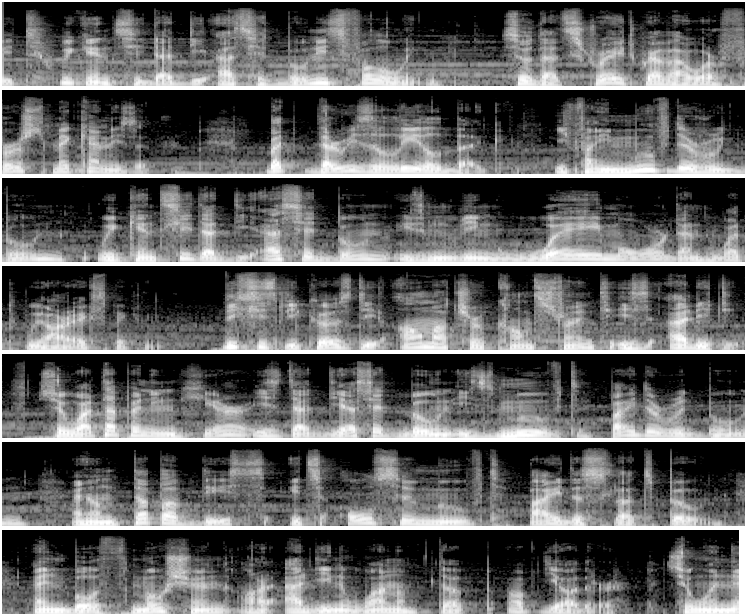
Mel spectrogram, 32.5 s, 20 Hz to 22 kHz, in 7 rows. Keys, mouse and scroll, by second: 1.9 right click, 2.5 click, 7.1 click, 7.7 g, 10.3 right click, 10.9 KP_5, 11.2 KP_1, 12.2 g, 14.9 right click, 15.2 g, 17.9 right click, 18.1 g, 20.9 right click, 21.1 g, 26.3 right click, 29.1 click, 29.9 click.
